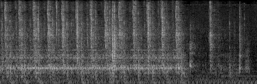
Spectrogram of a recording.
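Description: A sewing machine stitches through a layered paper journal card with a steady, rapid mechanical whir. It slows into a few separate clicks near the end.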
